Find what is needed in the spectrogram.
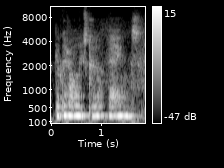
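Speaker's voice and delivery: hushed, amazed whisper. Real, not acted. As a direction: breathe it out in wonder. Hushed awe in the room.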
